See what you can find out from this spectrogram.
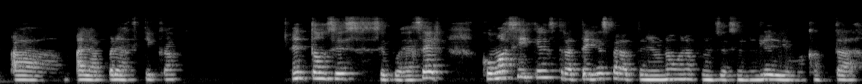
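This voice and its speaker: A woman's voice: fairly high pitch, warm tone, reverberant. A woman with a Colombian Spanish accent giving an online singing lesson, chatty and informal, answering her own questions and using many fillers. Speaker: vocal technique teacher.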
